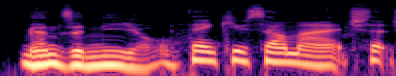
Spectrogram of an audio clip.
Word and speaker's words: Manzanillo: And did I pronounce that correctly? Manzanillo.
